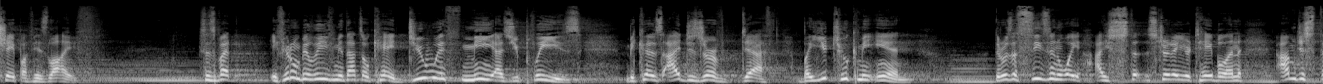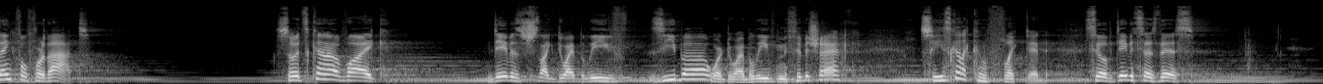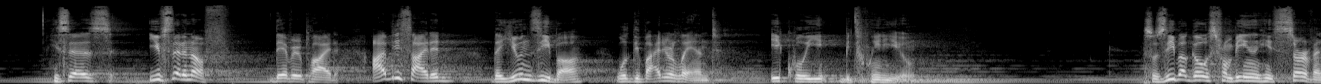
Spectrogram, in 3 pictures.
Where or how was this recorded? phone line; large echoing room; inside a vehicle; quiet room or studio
large echoing room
